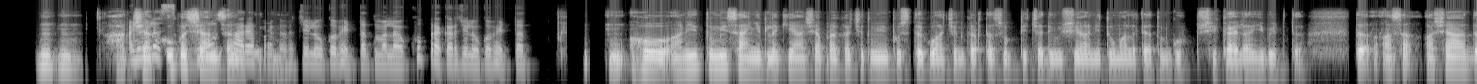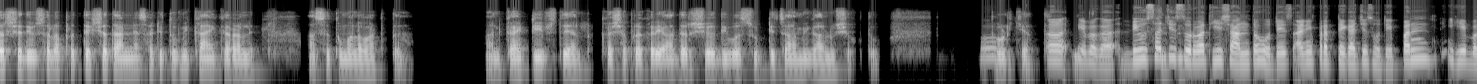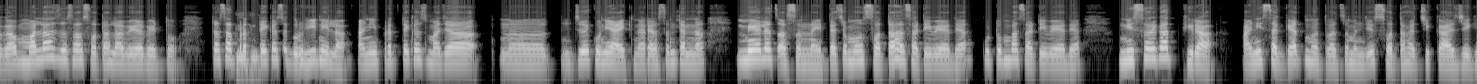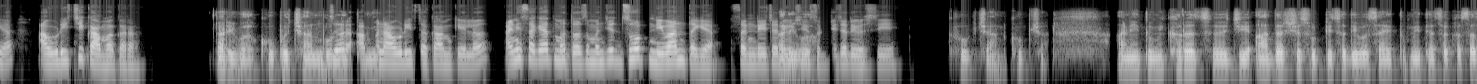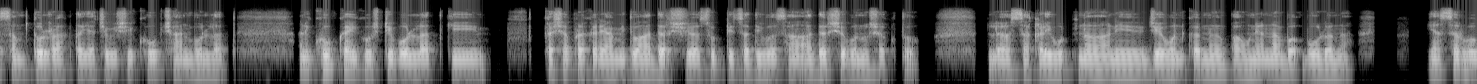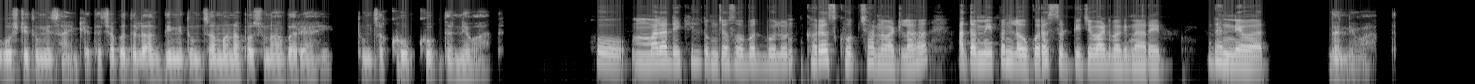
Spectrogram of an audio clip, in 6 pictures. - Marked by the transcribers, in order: other background noise
- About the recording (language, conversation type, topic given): Marathi, podcast, तुमचा आदर्श सुट्टीचा दिवस कसा असतो?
